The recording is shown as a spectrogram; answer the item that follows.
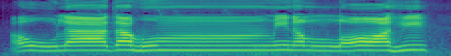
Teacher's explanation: मीम साकिन के बाद मीम आ गया है तो इस वजह से गुन्ना करेंगे।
